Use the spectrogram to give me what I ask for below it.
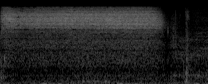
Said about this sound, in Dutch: En dan kwam hij in de studio en dan kwam er alleen maar gesis uit het apparaat. er was er weer iets mis.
